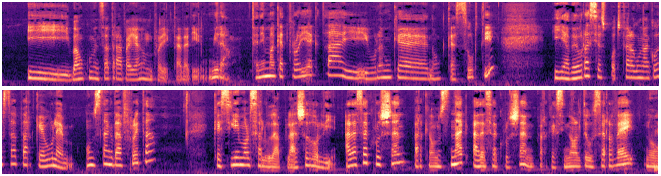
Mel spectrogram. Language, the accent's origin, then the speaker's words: Catalan; France; Bueno, soc francesa.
